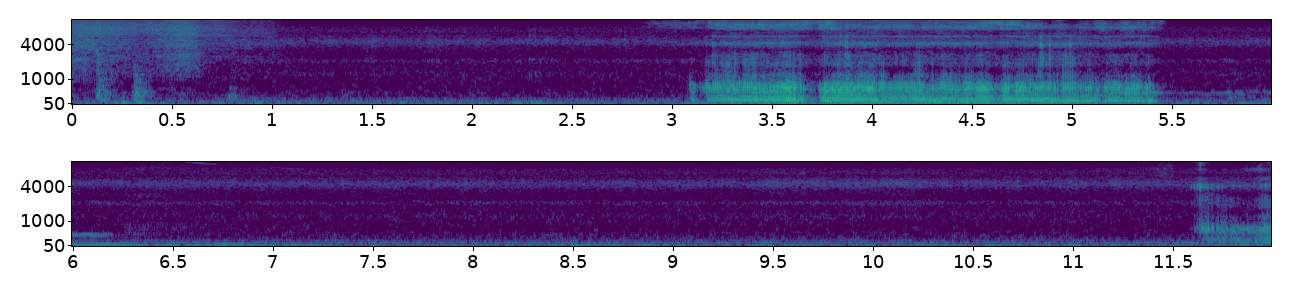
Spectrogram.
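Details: One long, loud, rattling snore lasting about two seconds, then quiet background hum; described as a ridiculous amount of snoring.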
